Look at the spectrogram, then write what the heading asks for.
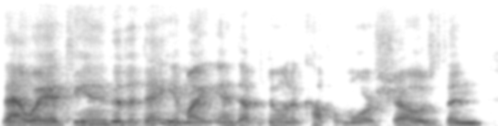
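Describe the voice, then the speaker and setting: A middle-aged man with a gruff voice, a street magician answering interview questions in a rambling way, often repeating words as he thinks. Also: on the high side, animated, quick pace, pushed and bright, echoey room.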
